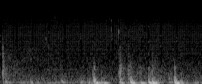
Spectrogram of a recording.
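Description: Handling noise from PVC hose samples being moved and set back in a bundle on a table: a run of dull, low thumps and bumps, most of them in the second half.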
